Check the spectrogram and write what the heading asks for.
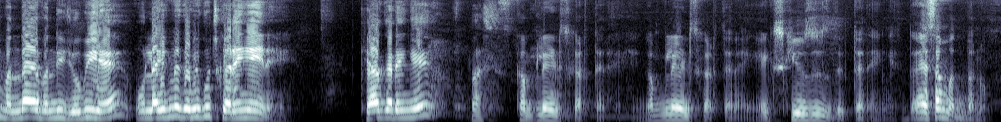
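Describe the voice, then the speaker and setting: A man's voice: on the high side, vocal fry, a little mellow. Playful man giving a motivational talk. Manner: playful, laughing, teasing the audience. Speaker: motivational speaker. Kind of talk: interactive motivational session with an audience. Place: hall with a live audience.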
